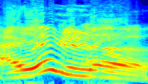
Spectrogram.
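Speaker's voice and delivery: loud, booming, slow, drawn-out delivery. Contrasting ways the character might say a line: Sylvester Stallone voice. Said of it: "like Sylvester Stallone".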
